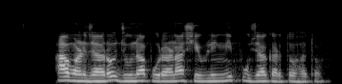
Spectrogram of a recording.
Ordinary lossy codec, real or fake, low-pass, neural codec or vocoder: none; real; 7.2 kHz; none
